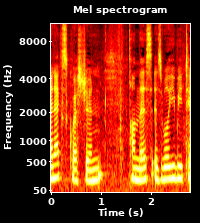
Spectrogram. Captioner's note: speaking French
